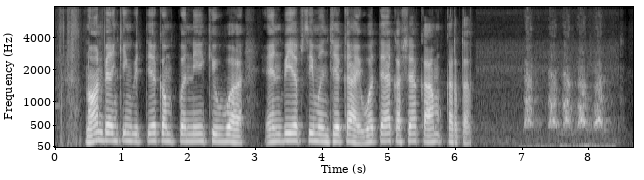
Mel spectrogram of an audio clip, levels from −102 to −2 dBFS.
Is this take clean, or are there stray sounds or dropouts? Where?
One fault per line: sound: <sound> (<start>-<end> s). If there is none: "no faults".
sound: bark (7.0-8.4 s)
